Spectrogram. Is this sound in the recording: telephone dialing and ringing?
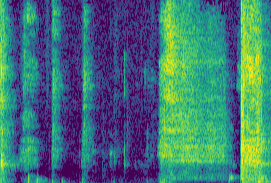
no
